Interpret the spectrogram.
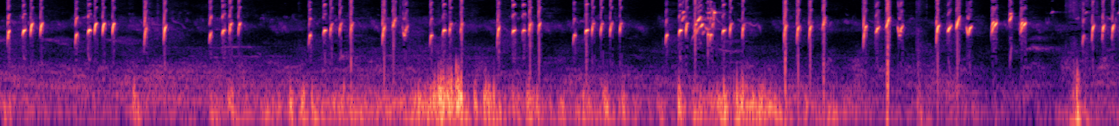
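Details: European goldfinch kept as a singing cage bird, twittering song of short bright chirps and trills in quick bursts with pauses, some louder clicks, low rumbling background noise in between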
